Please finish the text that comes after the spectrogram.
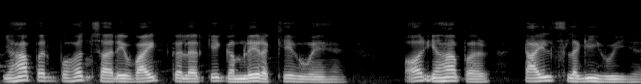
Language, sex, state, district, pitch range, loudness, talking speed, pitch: Hindi, male, Uttar Pradesh, Lucknow, 130-160 Hz, -17 LUFS, 170 wpm, 145 Hz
